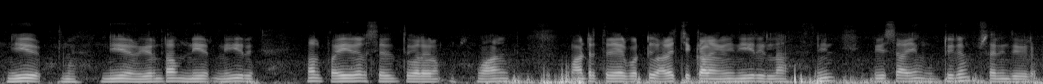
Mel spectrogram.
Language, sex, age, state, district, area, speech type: Tamil, male, 18-30, Tamil Nadu, Dharmapuri, urban, spontaneous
